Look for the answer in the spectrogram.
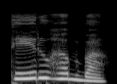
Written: ತೇರುಹಬ್ಬ

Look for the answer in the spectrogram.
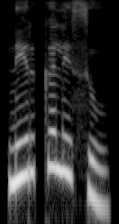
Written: ನಿರ್ಕಲಿಸು

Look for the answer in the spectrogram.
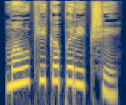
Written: ಮೌಖಿಕಪರೀಕ್ಷೆ

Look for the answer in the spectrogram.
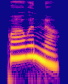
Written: ಪಾವನ್ನ

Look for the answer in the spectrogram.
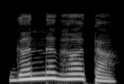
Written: ಗನ್ನಗಾತಿ

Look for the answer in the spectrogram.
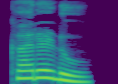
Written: ಕರಡು

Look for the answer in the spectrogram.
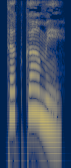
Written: ದಗಮು

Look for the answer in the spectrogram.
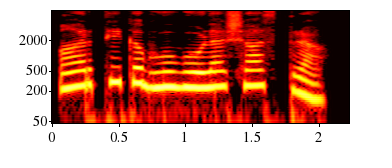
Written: ಆರ್ಥಿಕಭೂಗೋಳ ಶಾಸ್ತ್ರ

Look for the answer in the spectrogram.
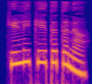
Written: ಕಿಳ್ಳಿಕೇತತನ

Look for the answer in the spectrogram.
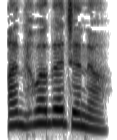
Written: ಅಧ್ವಗಜನ

